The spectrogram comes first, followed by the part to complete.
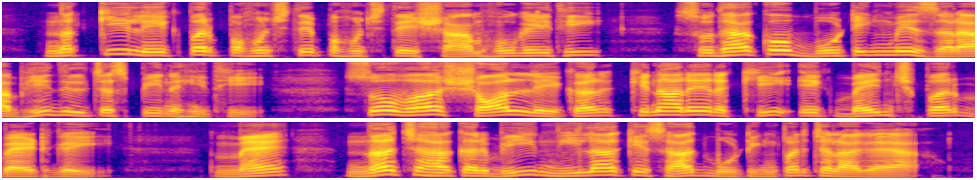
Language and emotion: Hindi, neutral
